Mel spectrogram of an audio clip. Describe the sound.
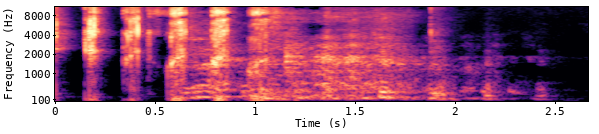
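A voice imitates a diaper crinkling with a few quick, rustly bursts, then slides into breathy, chuckling vocal noises for a couple of seconds.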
